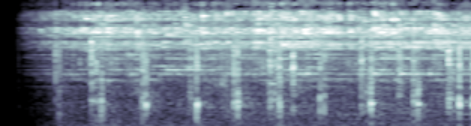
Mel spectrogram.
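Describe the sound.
Horse hooves clip-clopping steadily as the horse pulls a holiday carriage around a city block, with many even, sharp hoofbeats over a constant street hiss.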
